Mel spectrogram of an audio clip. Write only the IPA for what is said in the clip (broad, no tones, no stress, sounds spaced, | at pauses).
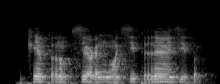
t͡ʃ ɛ̃ p r ɔ̃ p sʲ ɔ ɽ ɘ ŋ ɡ ɔ̃ sʲ ɨ p r ɛ̃ː zʲ ɘ p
